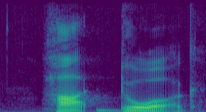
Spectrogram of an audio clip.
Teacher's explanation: the more down state you go the less fronted that short o in hot is going to be and the more raised that uh o sound in dog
